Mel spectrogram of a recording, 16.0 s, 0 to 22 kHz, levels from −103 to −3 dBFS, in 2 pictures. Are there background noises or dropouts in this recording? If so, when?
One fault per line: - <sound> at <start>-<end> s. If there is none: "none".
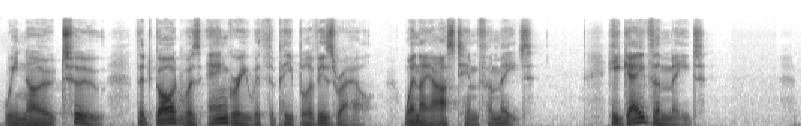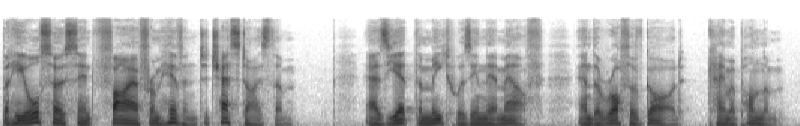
none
